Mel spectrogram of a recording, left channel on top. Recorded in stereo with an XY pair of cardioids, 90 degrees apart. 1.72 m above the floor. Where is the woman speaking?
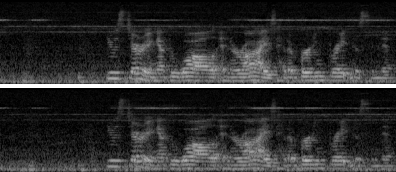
35° left, 4.5 m.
